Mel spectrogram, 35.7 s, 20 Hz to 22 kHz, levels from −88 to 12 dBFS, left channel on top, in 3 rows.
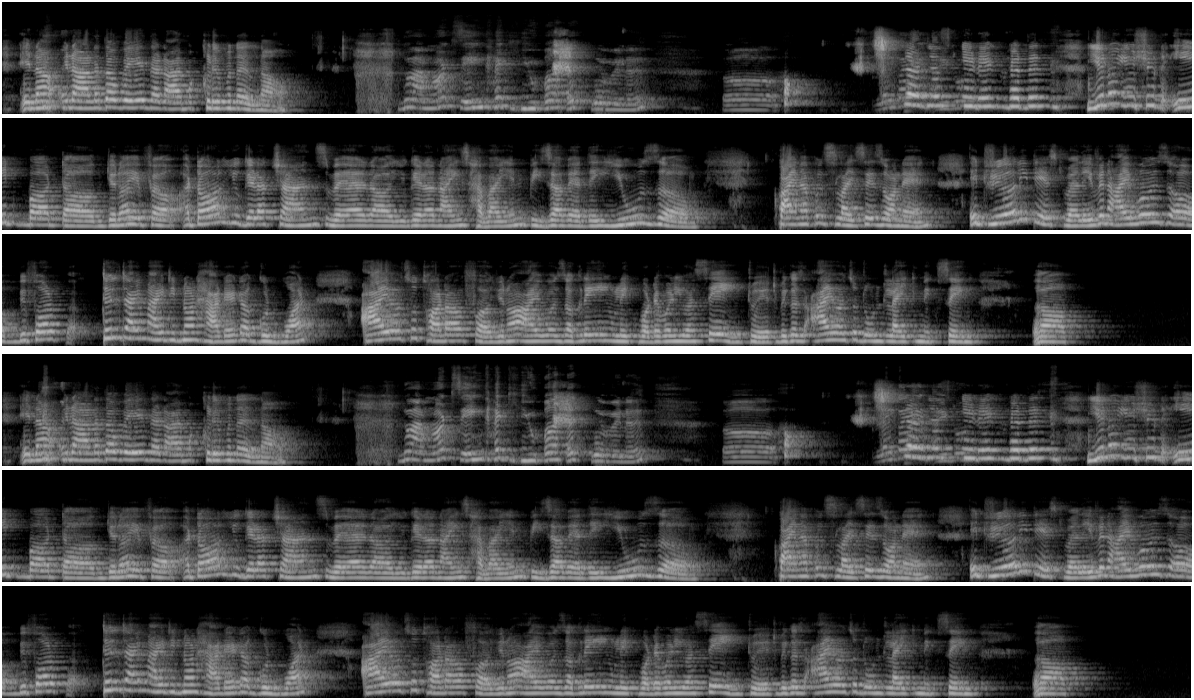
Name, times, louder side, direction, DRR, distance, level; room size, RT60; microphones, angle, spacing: voice 1, 0.2-2.8 3.5-3.9 5.5-5.7 8.5-10.4 10.9-18.8 19.1-19.3 19.6-33.7 34.1-34.4, left 2 dB, 25° left, 10 dB, 0.6 m, -23 dB
voice 2, 4.0-7.8 8.7-9.7 10.5-10.6, right 2 dB, 80° right, 8 dB, 1.1 m, -32 dB
11.5 x 7.2 x 3.7 m, 0.81 s
head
